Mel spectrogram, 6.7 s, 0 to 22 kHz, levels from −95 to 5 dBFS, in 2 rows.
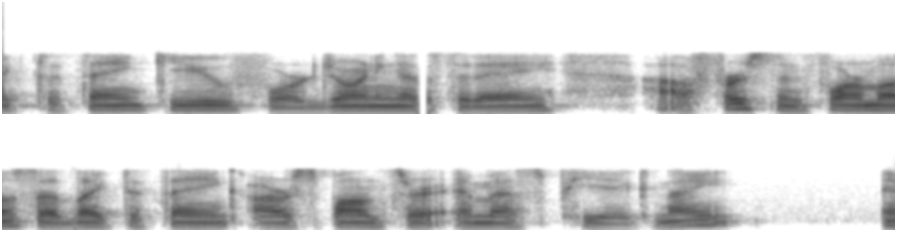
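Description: In this speech clip, the sound drops abruptly into silence from 1.56 to 1.65 s, right after "thank you for joining", a gap of about 96 ms that fits a single lost frame. This is a corrupt frame muted: flipped bits made the decoder reject that compressed frame, so the player filled its slot with silence while timing carried on. The faint room noise, about 49 dB below the speech, vanishes along with everything else during the gap.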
